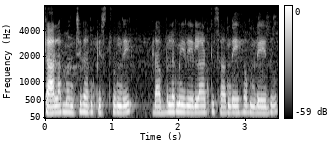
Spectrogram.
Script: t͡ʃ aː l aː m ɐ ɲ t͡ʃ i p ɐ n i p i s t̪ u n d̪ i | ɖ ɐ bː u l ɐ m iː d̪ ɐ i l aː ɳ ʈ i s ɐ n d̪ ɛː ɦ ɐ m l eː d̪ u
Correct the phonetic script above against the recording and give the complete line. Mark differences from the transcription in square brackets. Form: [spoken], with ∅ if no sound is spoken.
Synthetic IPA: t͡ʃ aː l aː m ɐ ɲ t͡ʃ i [k] ɐ n i p i s t̪ u n d̪ i | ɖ ɐ bː u l ɐ m iː d̪ ɐ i l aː ɳ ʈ i s ɐ n d̪ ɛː ɦ ɐ m l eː d̪ u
